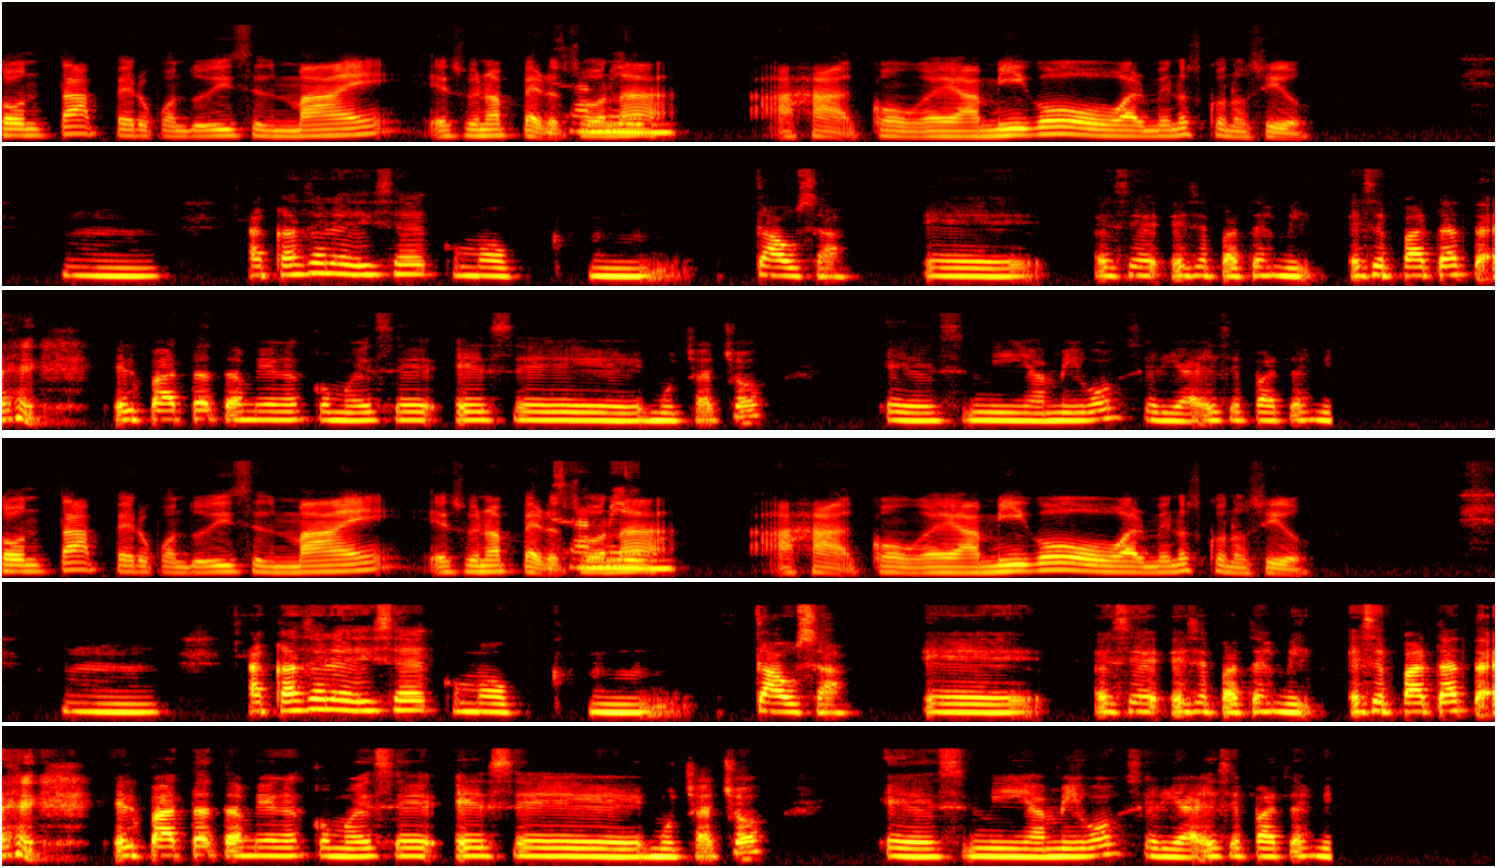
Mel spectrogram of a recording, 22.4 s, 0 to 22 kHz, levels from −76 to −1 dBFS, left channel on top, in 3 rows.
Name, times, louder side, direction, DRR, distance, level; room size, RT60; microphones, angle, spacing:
voice 1, 0.0-3.3 3.8-6.5, right 1 dB, 5° right, 0.5 m, -25 dB
voice 2, 2.8-3.4 7.3-7.5 7.8-10.1 10.4-10.9 11.2-11.7 12.1-12.7 12.9-18.7 19.4-21.6, right 3 dB, 55° right, 1.2 m, -21 dB
head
